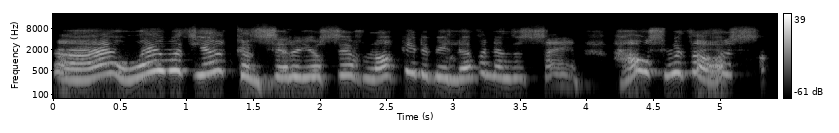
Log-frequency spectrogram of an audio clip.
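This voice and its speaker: A woman's voice: extremely high pitch, animated, normal speed. A woman playing a crusty old Scottish housemaid in radio drama, tart and impudent. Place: at home, recorded over video call.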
